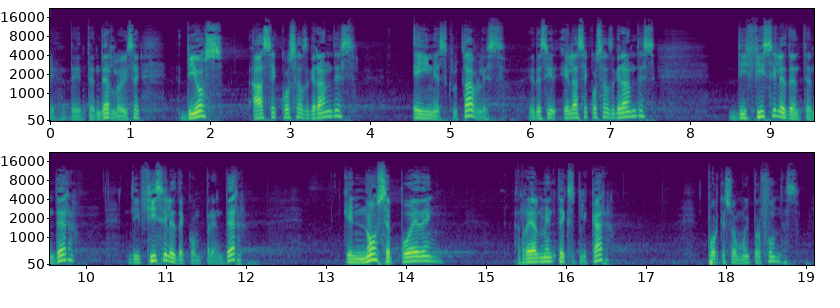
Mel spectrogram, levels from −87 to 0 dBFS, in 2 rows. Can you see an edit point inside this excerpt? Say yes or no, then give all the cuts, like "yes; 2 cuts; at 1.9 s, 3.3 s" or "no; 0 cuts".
no; 0 cuts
